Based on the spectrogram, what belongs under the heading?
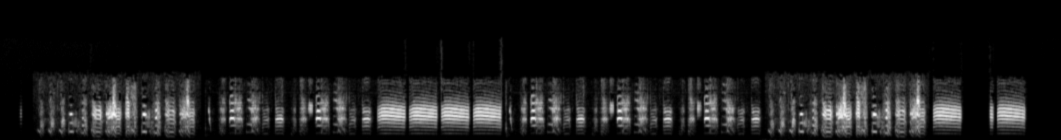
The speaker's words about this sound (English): Just to give you an idea of what it sounds like, we have a recording of the zebra finch. Let's listen.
